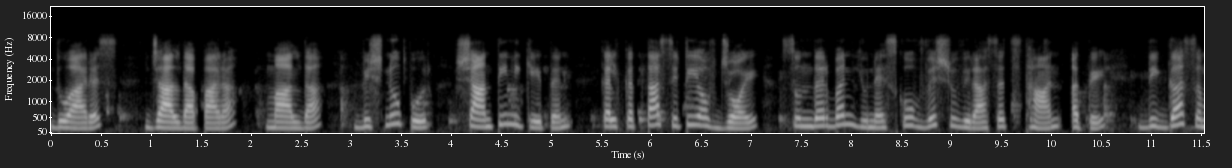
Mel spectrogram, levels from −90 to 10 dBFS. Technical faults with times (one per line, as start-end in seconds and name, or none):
0.10-7.37 echo leak
0.78-0.90 background gated by the echo canceller
1.84-5.40 background gated by the echo canceller
7.01-7.27 background gated by the echo canceller
8.37-9.06 background gated by the echo canceller
8.68-11.54 echo leak
10.03-10.78 background gated by the echo canceller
